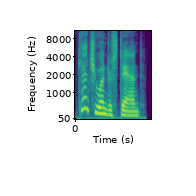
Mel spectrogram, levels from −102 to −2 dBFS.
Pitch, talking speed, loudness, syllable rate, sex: 215 Hz, 140 wpm, -16 LUFS, 4.6 syllables/s, female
